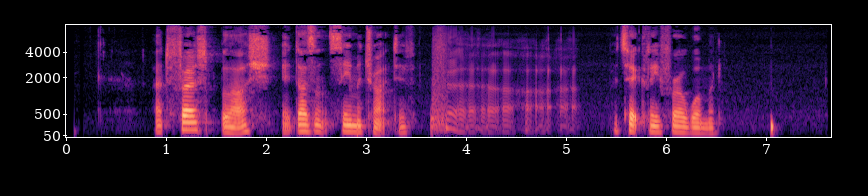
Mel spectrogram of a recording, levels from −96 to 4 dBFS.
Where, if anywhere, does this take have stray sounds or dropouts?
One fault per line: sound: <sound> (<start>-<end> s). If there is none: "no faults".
sound: laugh (3.6-5.2 s)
